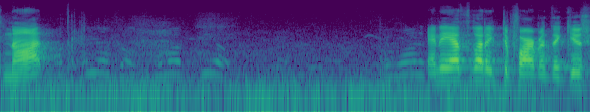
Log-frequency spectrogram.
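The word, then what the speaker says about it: Hnat: on the roster where his name is actually spelled H-N-A-T, but they put in parentheses, Knott.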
